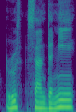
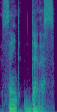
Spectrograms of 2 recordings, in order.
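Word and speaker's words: St. Denis: though her name looks like it should be pronounced Ruth sandini she's American so it's Saint Dennis the first thing we want to do is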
